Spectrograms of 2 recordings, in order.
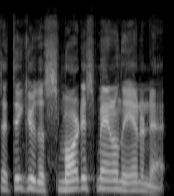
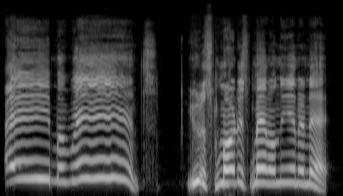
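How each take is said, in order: First: Said in the usual way. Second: Ape Father. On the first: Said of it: "and Ape Father goes". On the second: Retold or imitated. Imitating a YouTuber praising Marantz, high exaggerated impression. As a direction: stretch the hail out high, then gush. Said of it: "I seen the Ape Father".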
